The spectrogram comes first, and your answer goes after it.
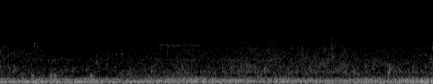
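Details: Friendly stray cat being petted at a scrap-material yard where strays gather in Japan; a steady, low rumbling purr runs unbroken through the whole stretch, with faint rustling of handling on top.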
